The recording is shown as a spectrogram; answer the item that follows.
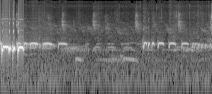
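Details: Local zebra dove singing steadily as a lure for other doves; a brief loud rolling coo at the start, then soft hooked notes, a lull, and a fresh run of clipped coos.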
